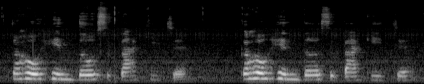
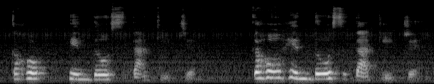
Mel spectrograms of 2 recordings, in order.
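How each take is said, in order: No difference in how they are said.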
